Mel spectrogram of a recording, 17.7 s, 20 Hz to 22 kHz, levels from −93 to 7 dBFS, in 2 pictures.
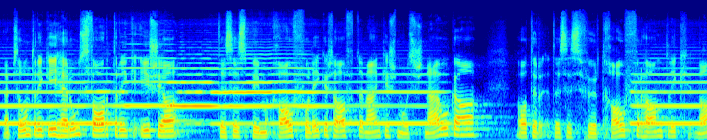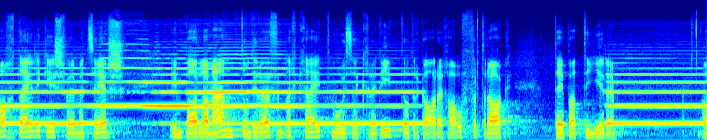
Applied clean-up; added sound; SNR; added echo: none; Wind instrument, woodwind instrument; 0 dB; none.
